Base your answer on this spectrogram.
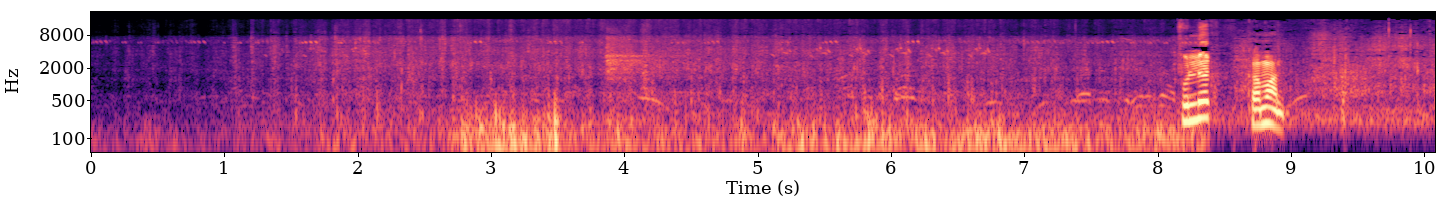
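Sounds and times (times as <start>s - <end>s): many runners' footfalls on dirt: 0.0s - 10.0s.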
